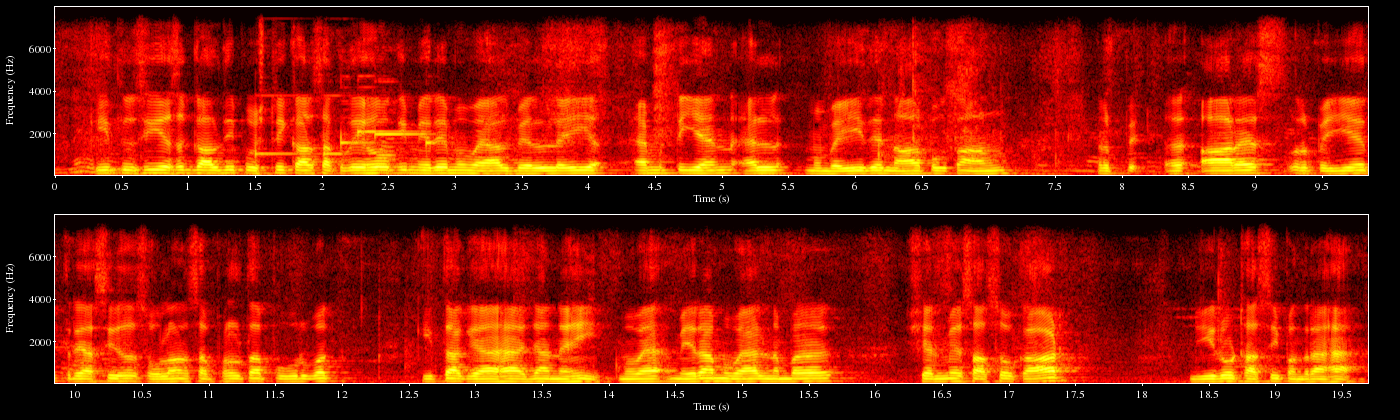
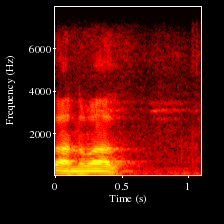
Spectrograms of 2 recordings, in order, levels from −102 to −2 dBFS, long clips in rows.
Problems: none marked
